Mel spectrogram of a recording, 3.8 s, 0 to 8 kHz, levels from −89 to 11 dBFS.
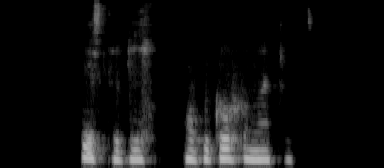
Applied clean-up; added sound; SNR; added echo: neural mask model Resemble Enhance denoiser.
